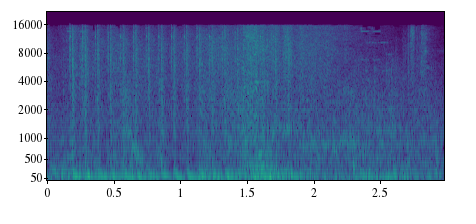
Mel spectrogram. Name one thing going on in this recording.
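Rapid automatic gunfire rattles.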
